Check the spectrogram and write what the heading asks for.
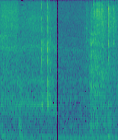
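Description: A few faint, scattered clicks of computer keys over a low steady hum.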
